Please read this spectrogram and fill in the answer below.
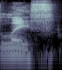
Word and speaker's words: Leif: said leaf i said leaf erickson it's lazy yeah so apparently uh it's pronounced leaf leif l-e-y-f is how he gave me the pronunciation spelling uh but thank you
